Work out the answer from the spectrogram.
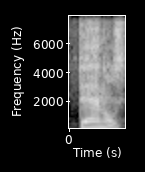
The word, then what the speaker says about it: Dannels: It's Dannels, Dannals. Am I pronouncing that right? Dannels? Yes, that's ELS, Dannels.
